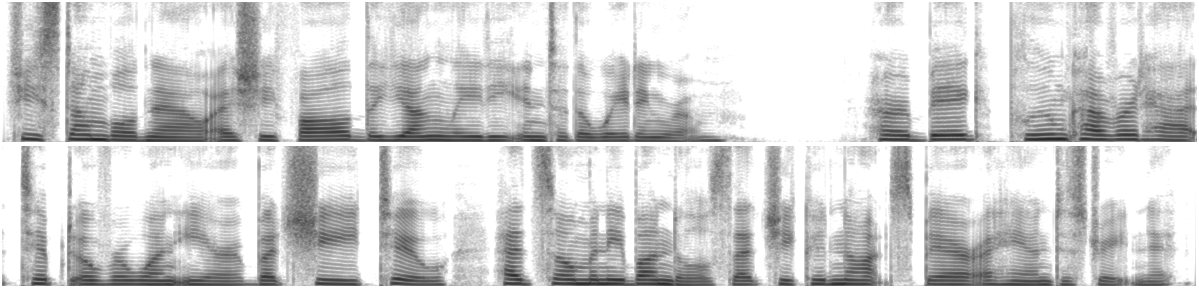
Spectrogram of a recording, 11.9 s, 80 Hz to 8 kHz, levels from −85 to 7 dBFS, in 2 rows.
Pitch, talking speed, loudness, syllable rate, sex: 210 Hz, 195 wpm, -18 LUFS, 5.1 syllables/s, female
